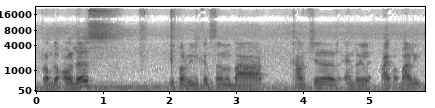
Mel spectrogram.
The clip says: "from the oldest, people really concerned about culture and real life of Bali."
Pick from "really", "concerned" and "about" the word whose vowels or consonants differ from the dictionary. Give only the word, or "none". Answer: concerned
